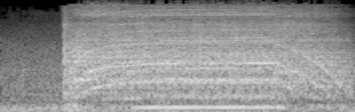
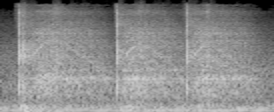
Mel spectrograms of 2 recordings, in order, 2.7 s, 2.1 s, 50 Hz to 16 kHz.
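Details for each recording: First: 2005 Corvette with a built supercharged motor, starter jumpered directly: a sudden high, steady whine for about two seconds with no engage or disengage click; the starter is spinning without engaging. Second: 2005 Chevy Corvette built LS engine, stock starter reinstalled, triggered via relay with jumper wire: three sharp metallic clanks over a steady hum; starter engaging and disengaging cleanly, unlike the old starter.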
